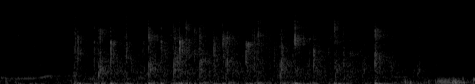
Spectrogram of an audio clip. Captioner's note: audience applauds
